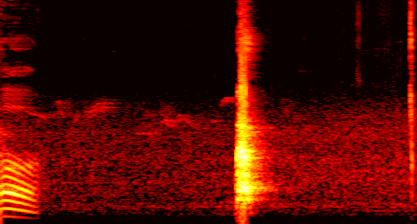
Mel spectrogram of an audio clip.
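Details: American Bulldog named Jack: a man's voice calls out praise at the start, then after a pause one loud, abrupt bark rings out, followed by a faint short click near the end.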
